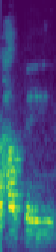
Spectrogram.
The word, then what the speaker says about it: rapé: So rapé or rapé, depending on if you're pronouncing it in Portuguese, is a blend of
